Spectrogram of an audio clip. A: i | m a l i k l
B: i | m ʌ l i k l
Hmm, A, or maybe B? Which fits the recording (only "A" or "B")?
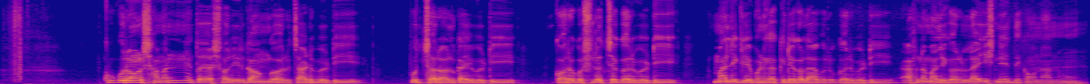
A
